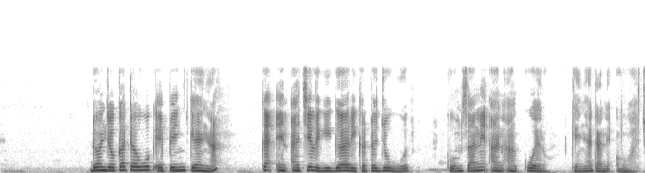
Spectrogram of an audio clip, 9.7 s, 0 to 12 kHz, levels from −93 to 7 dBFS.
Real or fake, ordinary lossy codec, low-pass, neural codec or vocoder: real; none; 7.2 kHz; none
